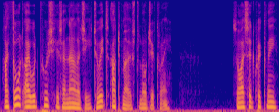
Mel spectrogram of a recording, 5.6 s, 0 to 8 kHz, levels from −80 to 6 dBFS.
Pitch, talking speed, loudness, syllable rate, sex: 125 Hz, 160 wpm, -18 LUFS, 5.4 syllables/s, male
